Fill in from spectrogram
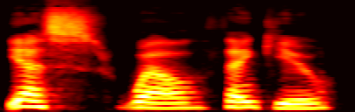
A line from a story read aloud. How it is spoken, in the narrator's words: say nervously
